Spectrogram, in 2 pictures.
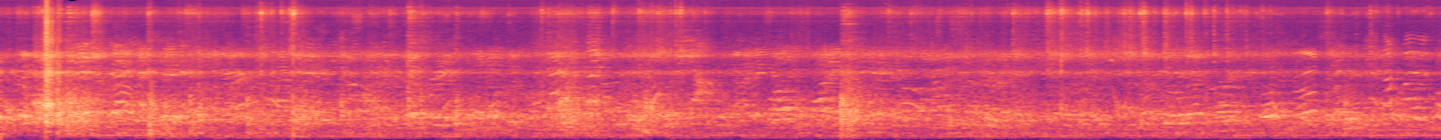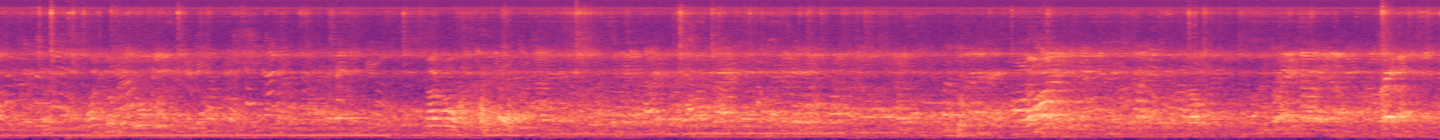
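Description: A crowd of spectators chatters and cheers in an echoing hall.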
